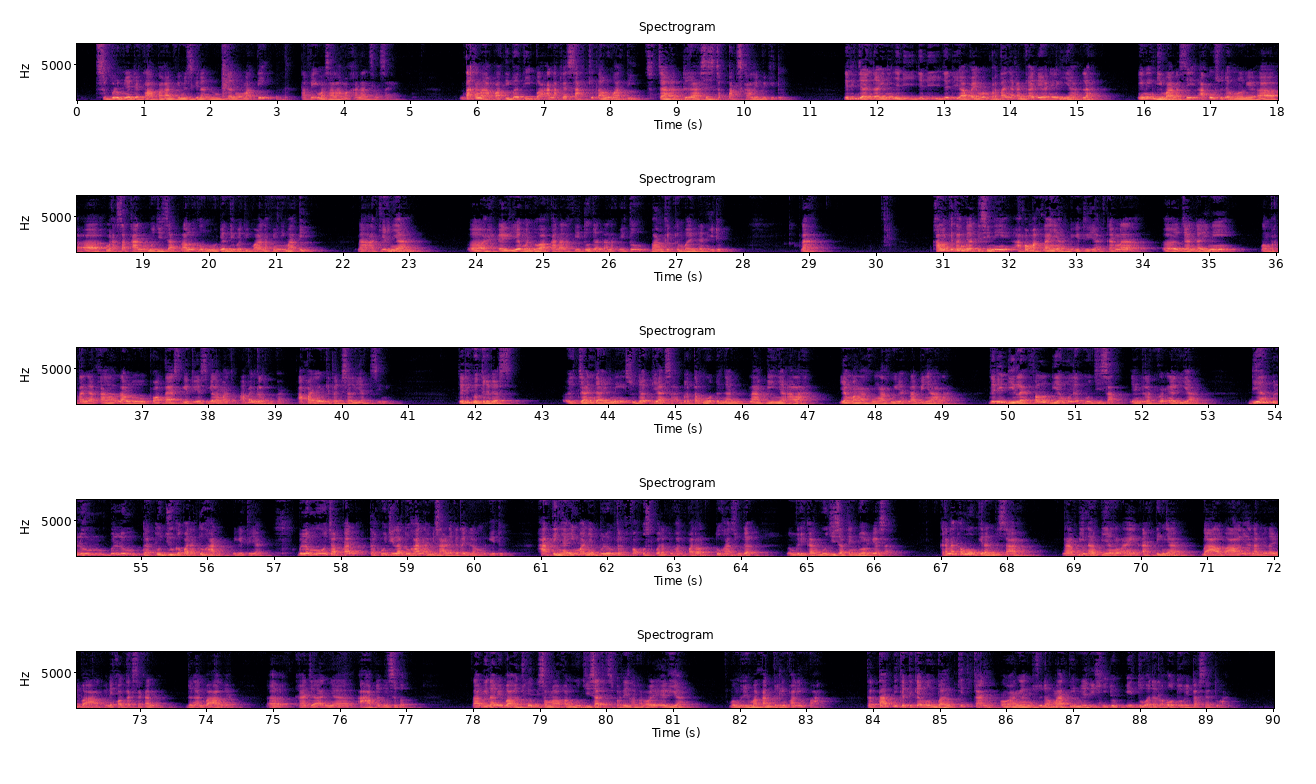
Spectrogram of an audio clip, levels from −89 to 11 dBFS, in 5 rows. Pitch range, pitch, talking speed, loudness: 100-135 Hz, 115 Hz, 135 wpm, -18 LUFS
